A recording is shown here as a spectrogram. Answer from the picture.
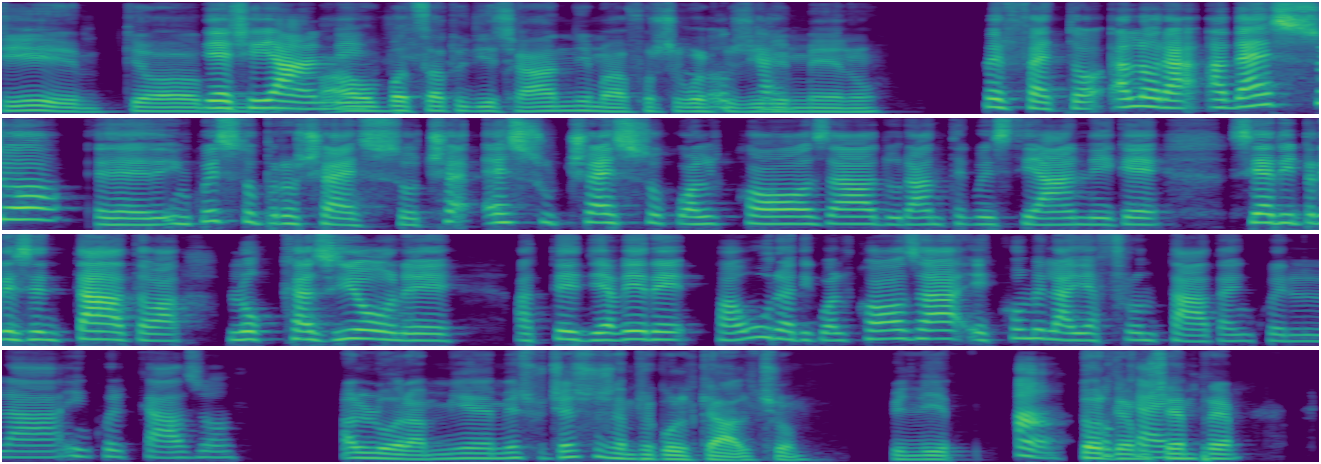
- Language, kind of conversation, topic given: Italian, podcast, Come affronti la paura di sbagliare una scelta?
- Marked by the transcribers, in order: "ripresentata" said as "ripresentatoa"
